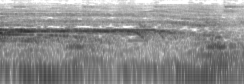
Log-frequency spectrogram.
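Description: A siren-like wailing sound effect in the dance mix played over the hall's speakers: a held tone that slides down and fades out about one and a half seconds in, marking a change between songs.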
